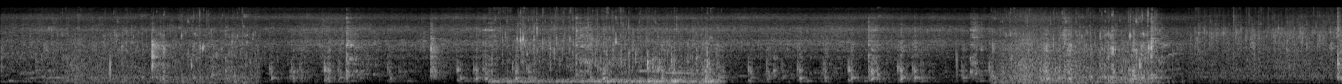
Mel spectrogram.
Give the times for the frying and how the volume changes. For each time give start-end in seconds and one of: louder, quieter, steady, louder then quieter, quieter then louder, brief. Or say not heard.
0.0-13.3 steady.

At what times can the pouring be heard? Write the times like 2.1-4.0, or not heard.
0.4-2.6, 4.8-7.2, 9.9-11.7.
